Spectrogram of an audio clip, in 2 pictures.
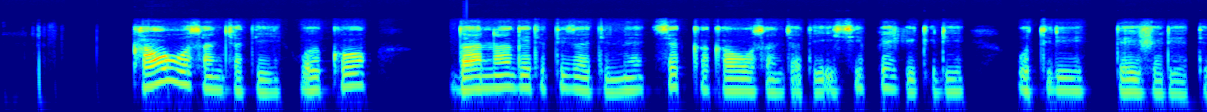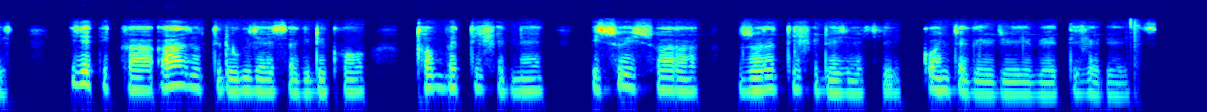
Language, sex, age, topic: Gamo, male, 18-24, government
